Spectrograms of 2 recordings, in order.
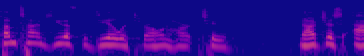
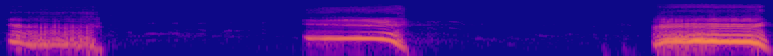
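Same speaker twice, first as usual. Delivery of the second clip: loud, angry grunts, rising higher; 6 semitones higher, 18 dB louder, much slower than usual. Retold or imitated. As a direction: grunt it out like you're furiously writing a check. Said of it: "You ever had angry writing?".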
